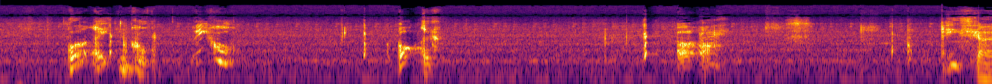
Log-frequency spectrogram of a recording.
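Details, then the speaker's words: Short, sharp, irregular catches between bits of speech in a small room, about four in seven seconds; hiccups. "got hiccups hey sorry go take artistic tabs and I go shop I got that hiccup and I guess it is like your mommy with the hiccups"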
